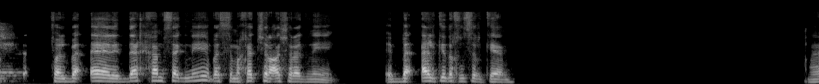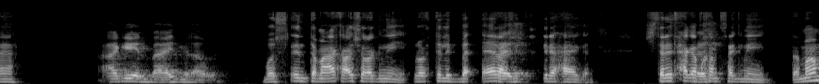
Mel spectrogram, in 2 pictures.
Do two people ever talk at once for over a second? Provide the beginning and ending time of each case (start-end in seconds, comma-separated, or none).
none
